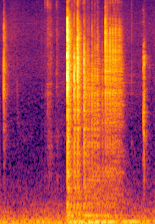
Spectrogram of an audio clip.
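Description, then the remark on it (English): Dice roll across a table for an attack roll in a game: a sharp initial clack followed by a second of quick, rattling clicks that tumble and then settle. No one speaks. “All right, roll for an attack.”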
